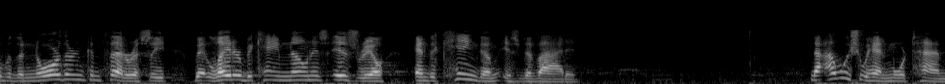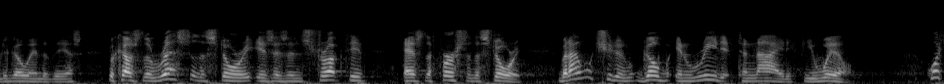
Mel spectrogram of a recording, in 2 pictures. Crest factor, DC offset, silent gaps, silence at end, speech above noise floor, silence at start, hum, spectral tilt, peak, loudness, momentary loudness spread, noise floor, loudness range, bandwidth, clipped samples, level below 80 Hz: 24 dB; under 0.1%; none; 0 s; 36 dB; 0 s; none; -7 dB/octave; -8 dBFS; -31 LUFS; 12 LU; -66 dBFS; 7 LU; 5.4 kHz; under 0.1%; -60 dBFS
